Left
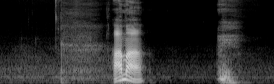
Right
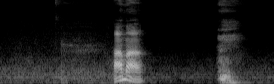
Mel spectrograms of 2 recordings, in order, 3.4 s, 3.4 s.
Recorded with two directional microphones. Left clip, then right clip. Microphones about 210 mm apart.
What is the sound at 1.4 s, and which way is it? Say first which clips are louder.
Speech: left 11 dB; 55° left (ahead or behind).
